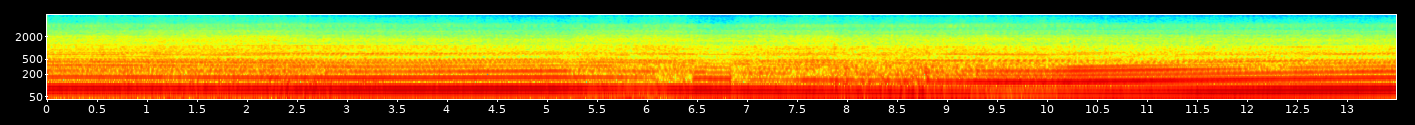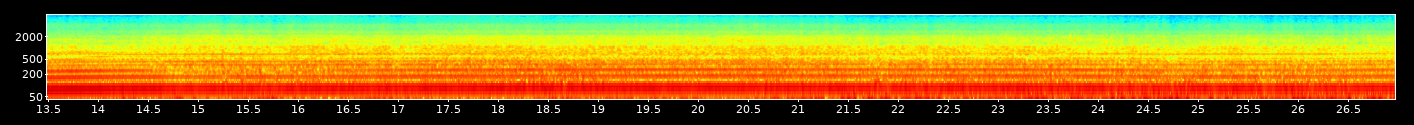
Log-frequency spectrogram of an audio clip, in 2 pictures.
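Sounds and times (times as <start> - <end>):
car engine accelerating: 0.0 - 26.9
road and wind noise: 0.0 - 26.9.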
